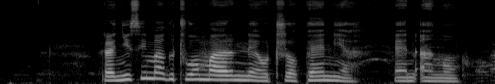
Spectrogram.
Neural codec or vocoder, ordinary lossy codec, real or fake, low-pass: none; none; real; none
